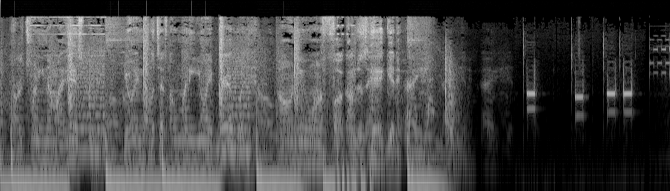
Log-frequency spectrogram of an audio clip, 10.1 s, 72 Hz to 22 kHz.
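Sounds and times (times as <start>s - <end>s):
speech: 0.5s - 6.8s
telephone keypad dual-tone beeps: 7.9s - 10.0s.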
